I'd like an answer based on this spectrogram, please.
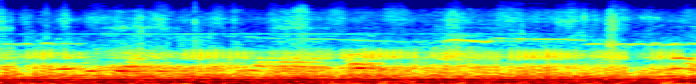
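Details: Affectionate ginger tabby cat that shoved away a rival cat to monopolise a human, purring in a continuous deep drone, with soft background chatter and occasional thin whistled tones.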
